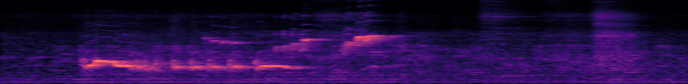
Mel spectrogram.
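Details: Bangkok-type zebra dove singing on a lure recording meant to prompt other doves to join in: a bright opening note, then a bubbling run of low coos and two sharp rising whistles, followed by faint background noise.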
